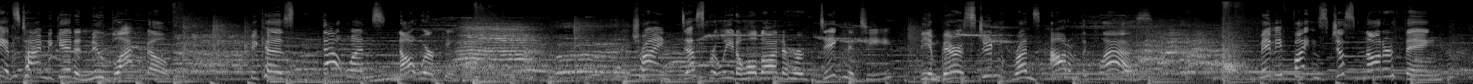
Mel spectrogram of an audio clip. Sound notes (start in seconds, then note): 4.4 students laughing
